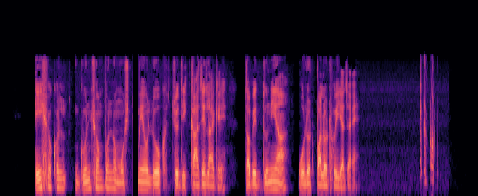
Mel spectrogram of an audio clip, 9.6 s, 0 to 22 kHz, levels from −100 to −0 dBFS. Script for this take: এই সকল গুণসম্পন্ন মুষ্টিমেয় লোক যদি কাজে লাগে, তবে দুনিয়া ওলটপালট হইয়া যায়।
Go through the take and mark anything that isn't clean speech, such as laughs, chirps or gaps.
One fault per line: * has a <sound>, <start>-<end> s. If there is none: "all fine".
* has a dropout, 2.6-2.8 s
* has a chirp, 8.4-8.8 s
